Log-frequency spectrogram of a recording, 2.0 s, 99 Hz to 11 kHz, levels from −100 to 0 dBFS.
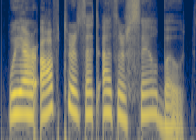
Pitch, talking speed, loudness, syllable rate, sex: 230 Hz, 215 wpm, -19 LUFS, 6.1 syllables/s, female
